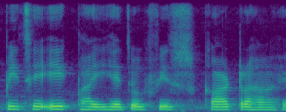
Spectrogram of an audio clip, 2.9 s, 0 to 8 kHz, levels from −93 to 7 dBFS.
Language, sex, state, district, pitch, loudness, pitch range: Hindi, female, Goa, North and South Goa, 190 Hz, -19 LUFS, 180-205 Hz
